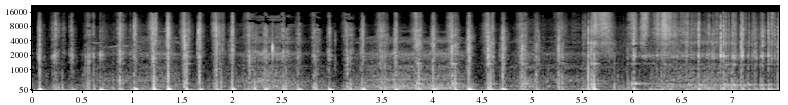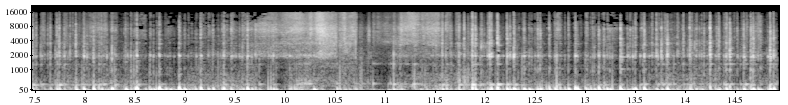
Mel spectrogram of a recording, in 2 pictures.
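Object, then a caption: Aluminum drink can. A hollow orange aluminum drink can is held and tapped with fingertips and nails, giving sharp, short clicks over a low, dull body. The taps start sparse and soft, then become faster, denser and louder after about six seconds, with a faint steady ring emerging beneath them.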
